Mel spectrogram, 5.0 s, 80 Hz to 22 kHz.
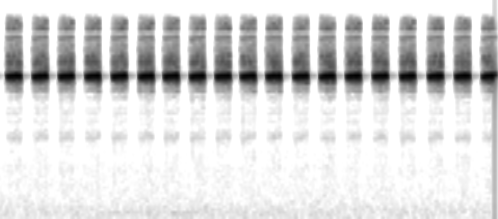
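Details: Night chorus of crickets captured live with a Sony PCM D100: rapid, evenly spaced high-pitched chirps about four each second, clean and uninterrupted, no other sounds.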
